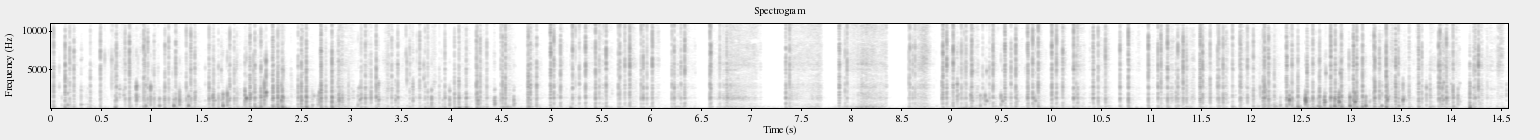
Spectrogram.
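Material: Cardboard.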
